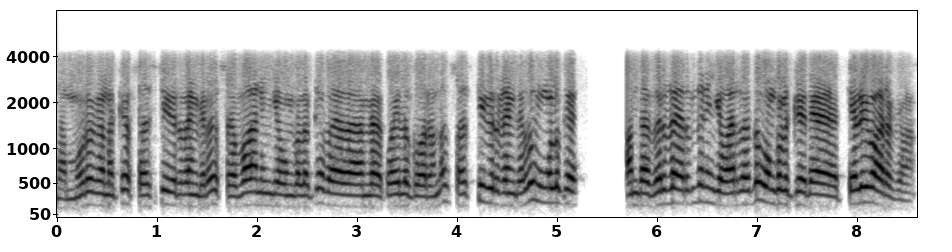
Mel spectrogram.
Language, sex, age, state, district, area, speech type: Tamil, male, 60+, Tamil Nadu, Pudukkottai, rural, conversation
